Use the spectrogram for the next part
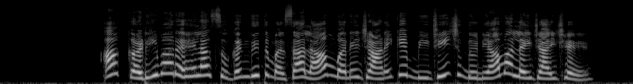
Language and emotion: Gujarati, happy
